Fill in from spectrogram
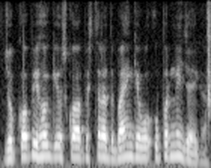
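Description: Shopkeeper in a brisk sales pitch. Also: male voice, background noise. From Pakistan. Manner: brisk salesman patter, frequent "thik hai" and "janab-e-wala". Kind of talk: product demonstration sales pitch. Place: shop in an indoor market.

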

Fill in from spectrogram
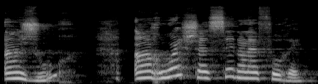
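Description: A woman reads a children's picture book aloud at an unhurried pace. Her voice is high and sweeps widely up and down, stretching out words for effect. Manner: slow, very expressive storytelling. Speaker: children's story reader.

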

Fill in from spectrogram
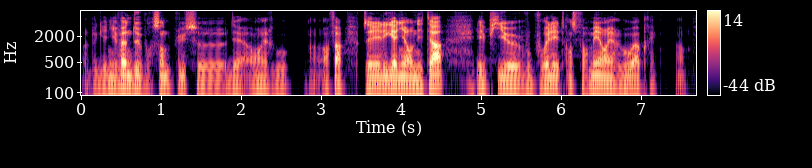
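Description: Low-voiced man giving a chatty tutorial. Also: a little fast, no room sound, studio quality. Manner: relaxed, chatty, many fillers like "hein" and "euh". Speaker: tutorial host. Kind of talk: casual screen-recorded tutorial.

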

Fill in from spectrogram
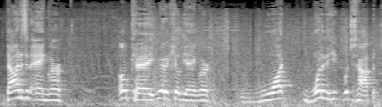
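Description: A fairly high-voiced man commentates his game like a hyped gamer bro. He talks in excitable exclamations and repeated phrases, with music playing underneath. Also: moderate pace. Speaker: gaming video host. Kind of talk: live gameplay commentary.

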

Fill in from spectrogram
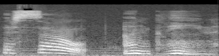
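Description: Haughty female vampire proprietor for a video game, slightly low voice, formal and cool. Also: very slow, warm tone, low-quality recording. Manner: formal, poised and condescending. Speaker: vampire club owner.

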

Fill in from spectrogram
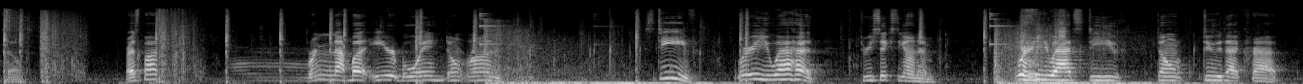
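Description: Young gamer dude rambling over his match, voice jumps all over the place, mumbles then yells. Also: high-pitched, vocal fry, background noise. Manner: rambling, excitable, swings between mumbling asides and sudden yells. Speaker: gaming YouTuber. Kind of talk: casual let's-play commentary.

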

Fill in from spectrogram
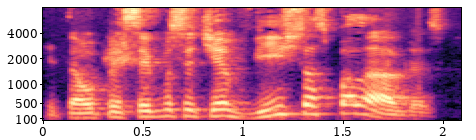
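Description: A young Portuguese teacher with a Brazilian accent tutors one-to-one over a video call from an indoor room, explaining casually and repeating points for emphasis. His voice is fairly high, mellow and slightly rough, very animated and rapid-fire.

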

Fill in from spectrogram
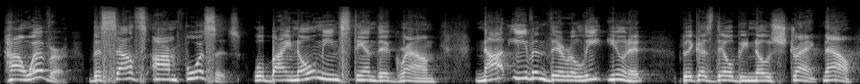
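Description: A Bible teacher with a high-pitched, ragged and strained voice works through scripture verse by verse. He explains slowly, repeats key phrases and often restarts a word before going on. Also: big pitch swings, fairly bright tone.

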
